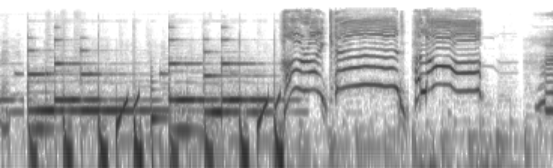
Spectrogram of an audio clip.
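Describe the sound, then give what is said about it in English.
A Skype video call ringtone plays, a melodic run of bright synthetic tones that repeats in short patterned bursts, followed by longer warbling tonal phrases before fading out. “It's ringing anyway.”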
